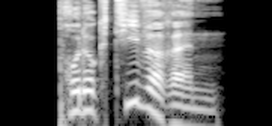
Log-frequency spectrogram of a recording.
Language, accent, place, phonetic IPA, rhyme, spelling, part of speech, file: German, Germany, Berlin, [pʁodʊkˈtiːvəʁən], -iːvəʁən, produktiveren, adjective, De-produktiveren.ogg
- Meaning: inflection of produktiv: 1. strong genitive masculine/neuter singular comparative degree 2. weak/mixed genitive/dative all-gender singular comparative degree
